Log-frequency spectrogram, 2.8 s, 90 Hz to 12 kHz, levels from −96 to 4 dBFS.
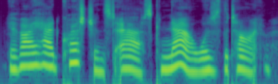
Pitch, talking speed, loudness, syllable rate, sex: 230 Hz, 215 wpm, -17 LUFS, 4.3 syllables/s, female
